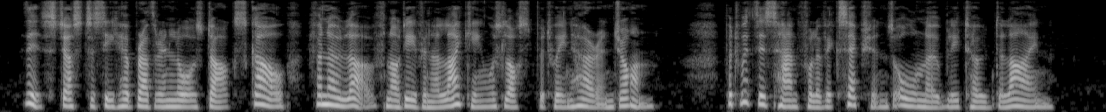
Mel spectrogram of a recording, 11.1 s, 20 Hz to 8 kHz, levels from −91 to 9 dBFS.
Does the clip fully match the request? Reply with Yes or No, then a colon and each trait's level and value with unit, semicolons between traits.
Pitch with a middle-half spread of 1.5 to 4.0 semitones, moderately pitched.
Yes: average, 2.8 semitones; medium, 170 Hz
